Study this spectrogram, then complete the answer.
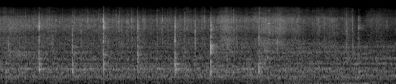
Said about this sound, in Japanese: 結構まあ強めの火でガンガン炙ってですねもう煙が立ち上るぐらい炙ったフライパンにぶっ込む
